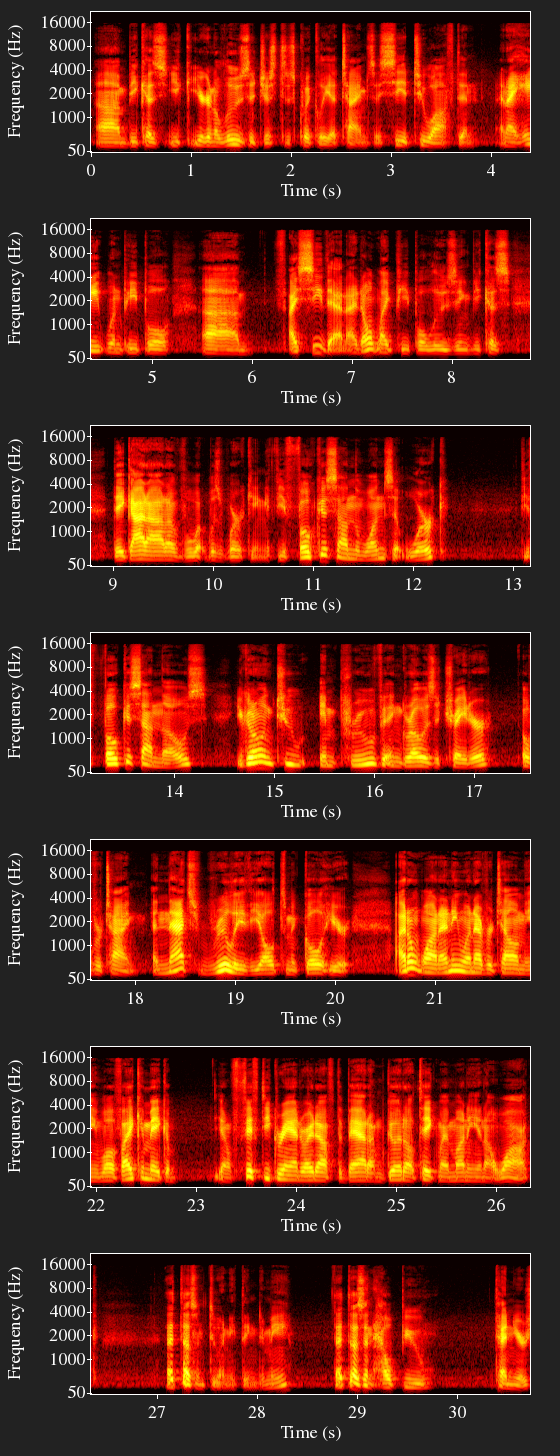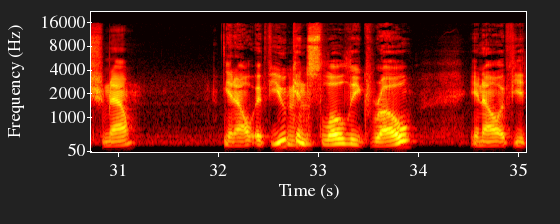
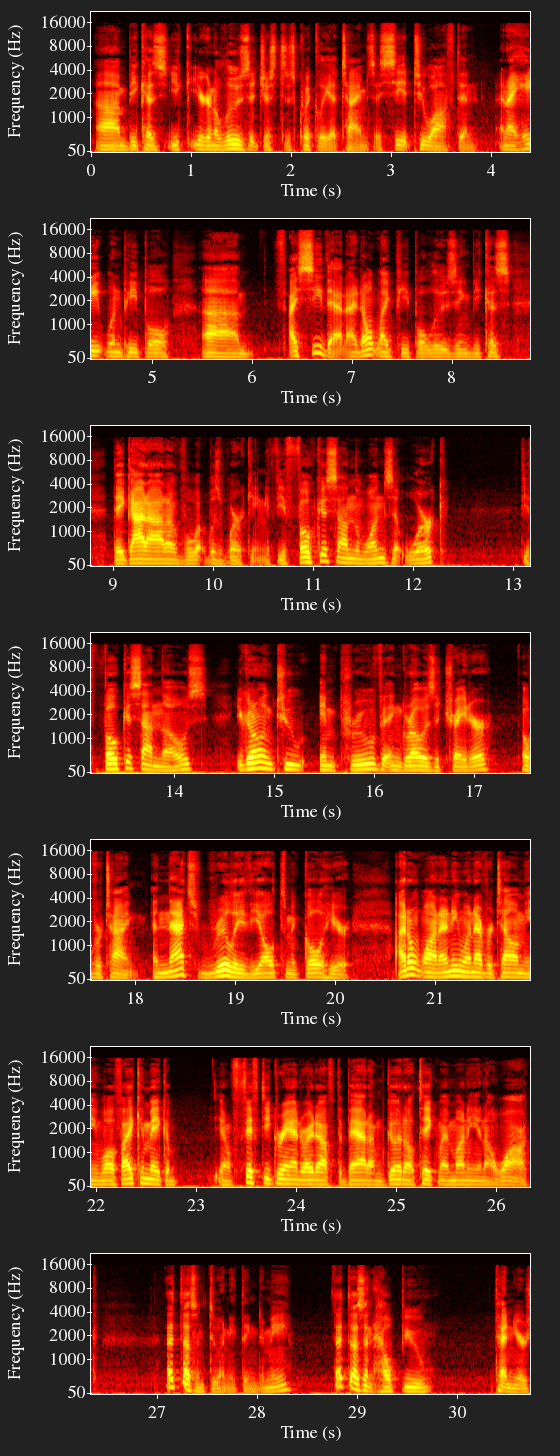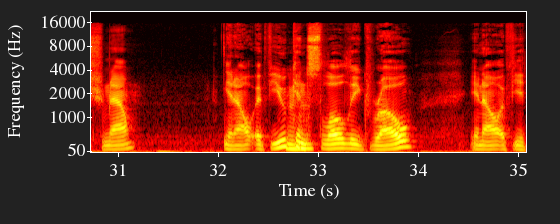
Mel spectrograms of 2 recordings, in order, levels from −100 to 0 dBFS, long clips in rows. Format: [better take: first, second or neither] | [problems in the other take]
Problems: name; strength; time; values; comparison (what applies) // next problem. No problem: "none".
second | thin; somewhat; fading below 300 Hz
